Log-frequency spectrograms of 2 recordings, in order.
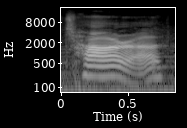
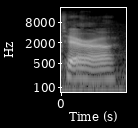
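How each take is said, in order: First: The name is said with a British accent. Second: The name is said with an American accent. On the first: "the way the British pronounce Tara" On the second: "All us silly Americans just say Tara"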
